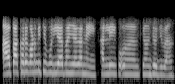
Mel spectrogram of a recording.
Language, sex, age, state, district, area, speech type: Odia, female, 18-30, Odisha, Nayagarh, rural, conversation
